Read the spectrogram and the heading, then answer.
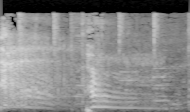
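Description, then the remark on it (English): A human voice imitates a cat's purr with a low, throaty, rolling growl that stays fairly steady for a few seconds, swelling briefly louder midway. “Now I want to hear you purr like a cat.”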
